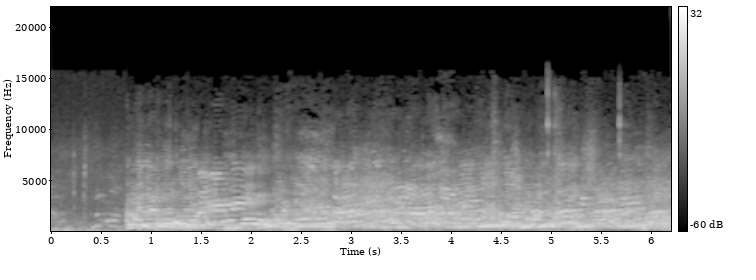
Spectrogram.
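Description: Quiet outdoor sound, then less than a second in, an abrupt change to many young children chattering and calling out at once, loud and continuous, their voices overlapping.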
